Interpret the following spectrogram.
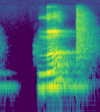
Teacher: So, nga is a voiced velar nasal.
